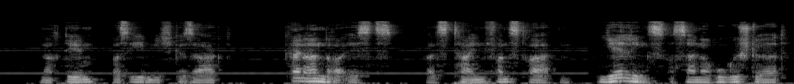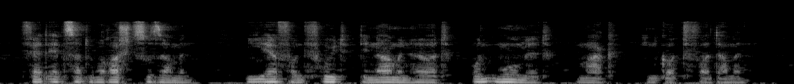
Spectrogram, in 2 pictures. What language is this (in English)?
German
